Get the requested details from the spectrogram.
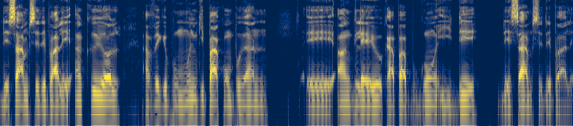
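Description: A Haitian-accented man with a very deep, low pitch and a dry, close sound with no echo. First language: Haitian Creole. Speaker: podcast host. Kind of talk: podcast intro and summary in Creole.

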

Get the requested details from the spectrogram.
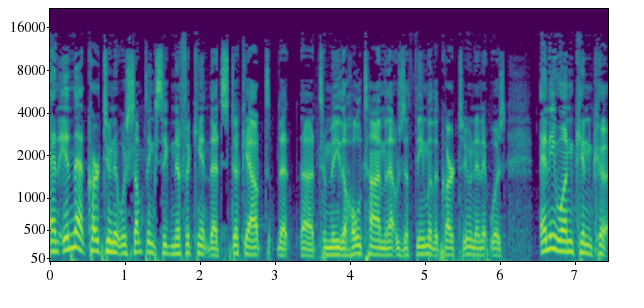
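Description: At a fairly quick pace, a man with medium pitch talks in an ordinary speaking voice, on a very clean recording with a silent background and a dry, close sound with no echo. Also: lively intonation. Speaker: producer and sound engineer. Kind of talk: casual chat. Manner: joking.

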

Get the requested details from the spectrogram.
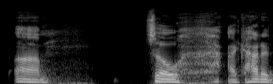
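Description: The recording is very clean, with a silent background. On it, a man talks with an American accent. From Maryland, near Annapolis. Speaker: human resources professional. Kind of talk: casual interview. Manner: halting, many fillers.

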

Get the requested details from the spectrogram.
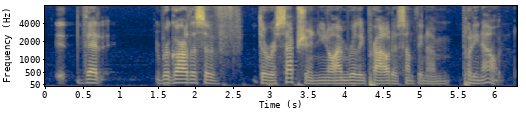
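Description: A man with an ordinary speaking voice and an American accent, medium pitch, moderate pace and fairly even intonation. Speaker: musician and singer. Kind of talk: casual interview chat.

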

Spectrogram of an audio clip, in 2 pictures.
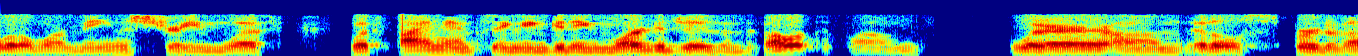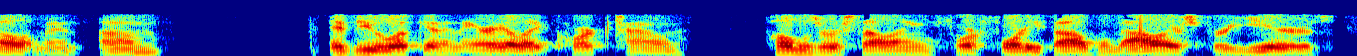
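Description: In a Michigan accent, a man talks at a moderate pace with fairly even intonation. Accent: Midwestern American (Michigan). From Michigan, suburbs of Detroit. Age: young. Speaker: real estate investor. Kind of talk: interview.

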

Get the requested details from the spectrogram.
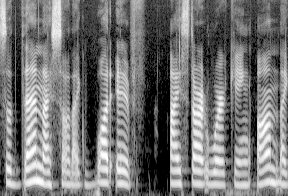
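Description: In a very clean recording with a silent background, a woman with a Norwegian accent speaks at a medium pitch with monotone, flat intonation. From Norway. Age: 20s. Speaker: breathwork teacher. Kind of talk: casual chat.

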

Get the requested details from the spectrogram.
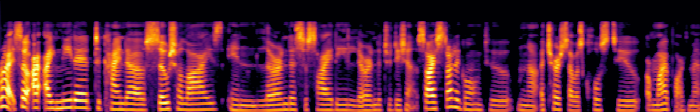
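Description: A woman with a Persian accent at a fairly slow pace, hardly any pauses, big swings in loudness and ordinary pitch variation. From Iran, Mashhad. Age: 30s. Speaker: engineer. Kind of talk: interview conversation.

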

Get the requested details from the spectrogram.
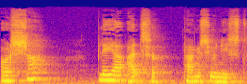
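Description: Audible room echo and noticeable background noise surround a woman who speaks at a very slow pace with ordinary pitch variation. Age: 80s+. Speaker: retired teacher and audiobook narrator. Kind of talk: reading aloud own memoir.

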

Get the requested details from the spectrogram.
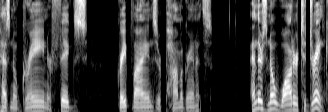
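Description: Speaking with an American accent, a man uses an ordinary speaking voice at a medium pitch with lively intonation. His fairly slow delivery has a dry, close sound with no echo. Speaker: pastor. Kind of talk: podcast Bible discussion.

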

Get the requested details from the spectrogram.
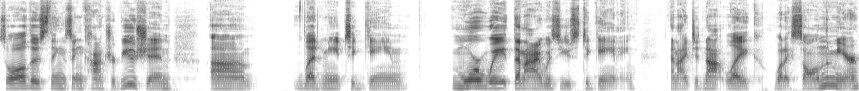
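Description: Her voice is an ordinary speaking voice, fairly low in pitch with ordinary pitch variation. The woman speaks at a moderate pace in a very clean recording with a silent background. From Pennsylvania, US. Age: 30s. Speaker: guest sharing eating disorder story. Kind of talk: personal testimony in casual chat.

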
